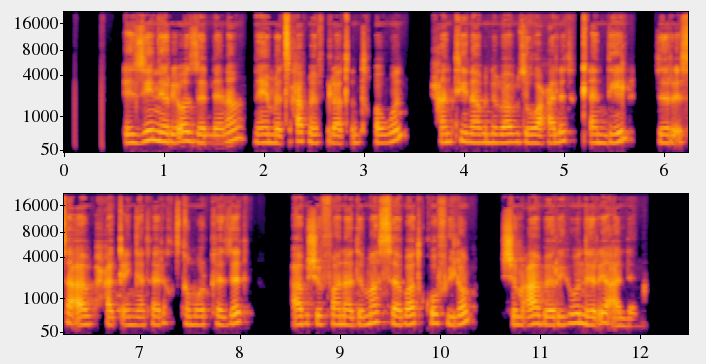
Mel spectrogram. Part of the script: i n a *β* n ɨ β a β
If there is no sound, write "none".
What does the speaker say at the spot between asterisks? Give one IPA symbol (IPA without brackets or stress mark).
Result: β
